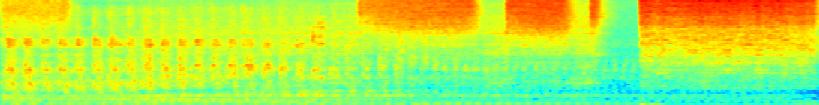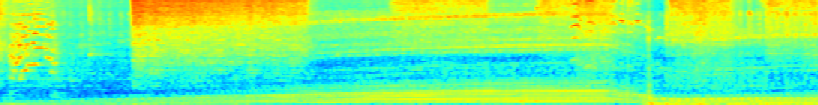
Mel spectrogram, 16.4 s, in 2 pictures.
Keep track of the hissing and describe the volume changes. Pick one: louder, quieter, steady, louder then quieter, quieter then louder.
louder then quieter.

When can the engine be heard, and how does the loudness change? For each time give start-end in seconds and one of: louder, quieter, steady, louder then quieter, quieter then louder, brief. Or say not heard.
0.0-16.3 quieter then louder.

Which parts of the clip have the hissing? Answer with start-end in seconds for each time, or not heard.
0.0-16.3.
